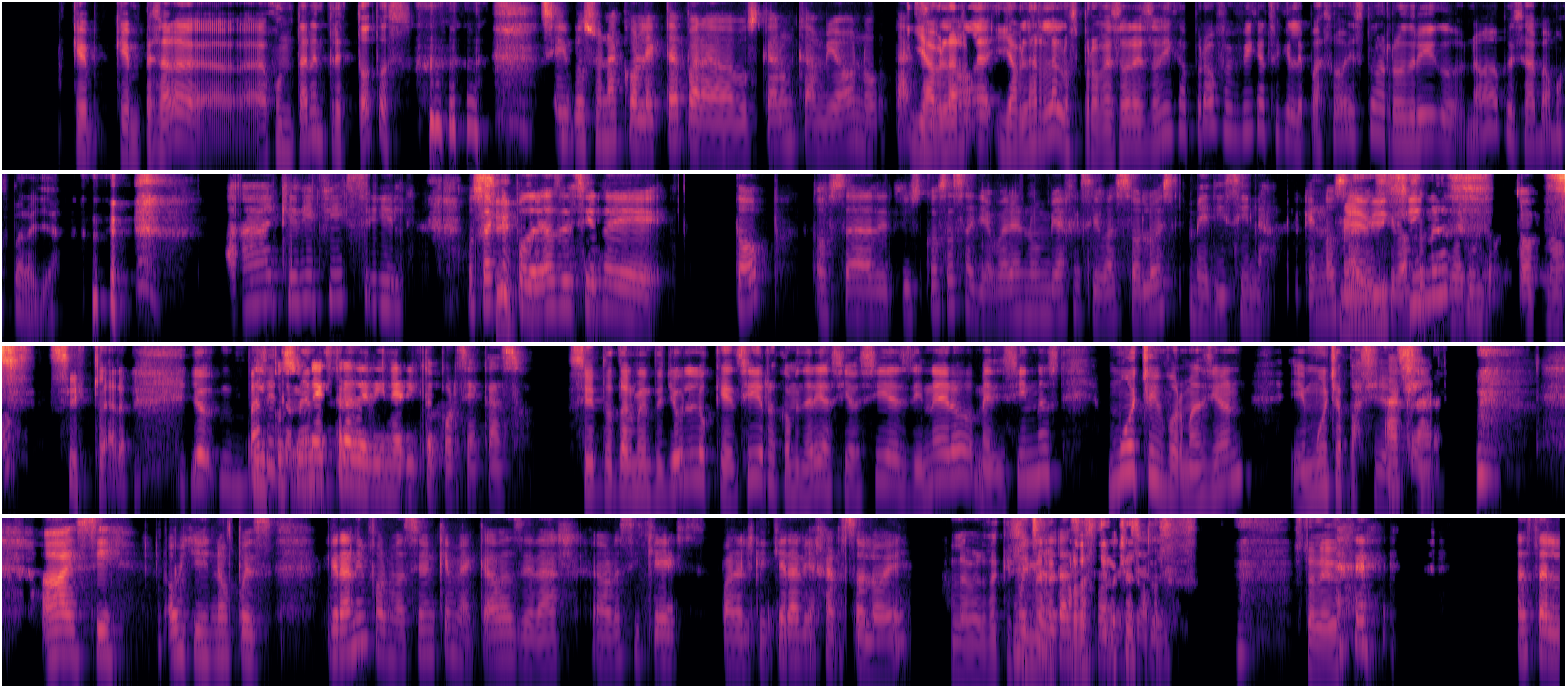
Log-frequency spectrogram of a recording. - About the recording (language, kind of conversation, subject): Spanish, podcast, ¿Qué consejo le darías a alguien que va a viajar solo por primera vez?
- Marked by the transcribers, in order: chuckle; chuckle; tapping; other background noise; laughing while speaking: "sí, claro"; laughing while speaking: "paciencia"; laughing while speaking: "muchas cosas"; chuckle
